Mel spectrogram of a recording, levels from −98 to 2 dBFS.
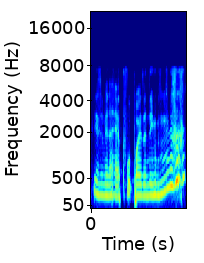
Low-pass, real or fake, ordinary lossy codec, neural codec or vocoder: none; fake; none; codec, 16 kHz, 4 kbps, X-Codec, HuBERT features, trained on general audio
